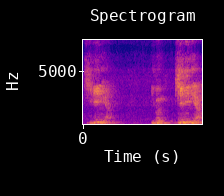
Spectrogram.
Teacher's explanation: AP의 인토네이션은 두 가지로 나눌 수가 있는데 첫 번째 자음이 그 랜디스와 소노런트일 때, 소노런트라 하는 비음이나 또 그 리을 같은 소리가 되겠죠. 그런 경우에는 그 첫 단어는 낮은 소리가 되고 두 번째 단어부터 높은 소리가 되고요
